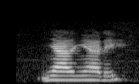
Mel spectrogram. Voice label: "yãr-yãre", moore

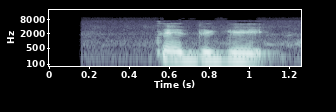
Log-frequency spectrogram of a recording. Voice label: "tedge", moore; bring into line

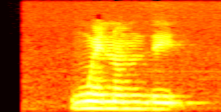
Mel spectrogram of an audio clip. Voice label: "wẽnemde", Moore

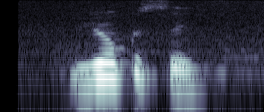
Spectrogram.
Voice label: "yogse", moore

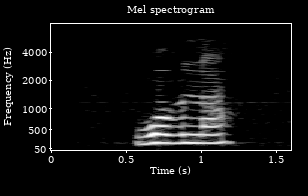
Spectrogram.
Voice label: "wob-nao", moore

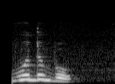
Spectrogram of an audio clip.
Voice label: "vʋdbo", moore; injection

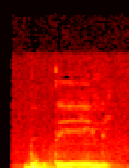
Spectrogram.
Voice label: "bugtelle", moore

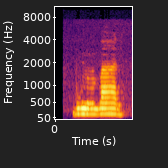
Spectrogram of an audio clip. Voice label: "buglunvãre", moore

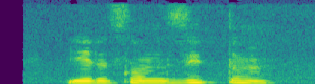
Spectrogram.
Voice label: "yel-sõm-zɩtem", moore

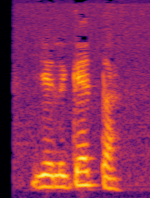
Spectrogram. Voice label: "yel-gɛta", moore

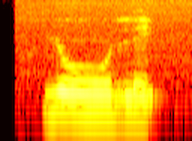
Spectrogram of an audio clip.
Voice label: "yoole", moore

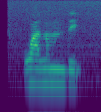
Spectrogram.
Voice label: "walemde", Mooré

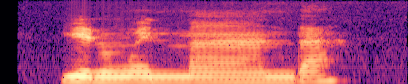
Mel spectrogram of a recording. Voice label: "yel-wẽn maanda", moore

